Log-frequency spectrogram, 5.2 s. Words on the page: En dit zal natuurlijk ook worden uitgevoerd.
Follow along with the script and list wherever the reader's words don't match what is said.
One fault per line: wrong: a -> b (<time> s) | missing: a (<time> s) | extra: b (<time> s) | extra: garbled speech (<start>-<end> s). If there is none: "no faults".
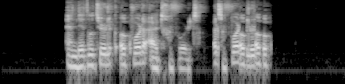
missing: zal (1.3 s)
extra: garbled speech (3.2-4.1 s)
